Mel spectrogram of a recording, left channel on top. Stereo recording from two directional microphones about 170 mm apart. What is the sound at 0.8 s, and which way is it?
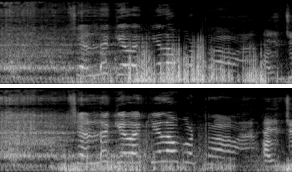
Vehicle, 25° left (ahead or behind).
